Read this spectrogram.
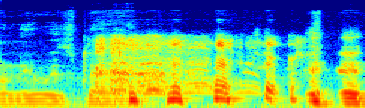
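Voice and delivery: mock-ominous pronouncement, words stretched; ominous verdict. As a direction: drop it like a grim warning. Dramatic verdict on new things.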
